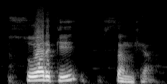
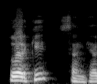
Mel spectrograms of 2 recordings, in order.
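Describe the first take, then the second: First: Slow, with a gap before the last word; slow dictation. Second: Said in the usual way. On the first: Shown as a demonstration. Teacher dictating key points to students, slow and spaced out. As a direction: dictate it slowly for note-taking.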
